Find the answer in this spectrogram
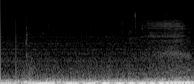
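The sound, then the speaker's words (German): A steady, loud low-frequency engine roar rumbles continuously, like the simulated engines of a 737 airliner running at full throttle for takeoff on the runway, with no voices present. “So, wir dürfen starten. Also Vollgas mit Alt Position 1. Und wir merken, unser Flugzeug startet nicht, weil die Bremse noch drin war.”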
